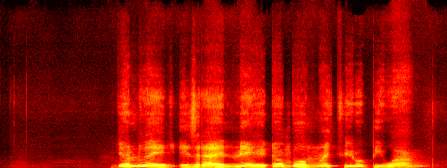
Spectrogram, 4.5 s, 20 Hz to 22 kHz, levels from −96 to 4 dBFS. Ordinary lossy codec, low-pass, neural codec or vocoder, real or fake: none; none; codec, 44.1 kHz, 2.6 kbps, DAC; fake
